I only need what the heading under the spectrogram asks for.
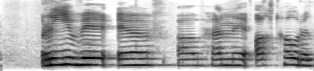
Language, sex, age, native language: Icelandic, male, 10, Icelandic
